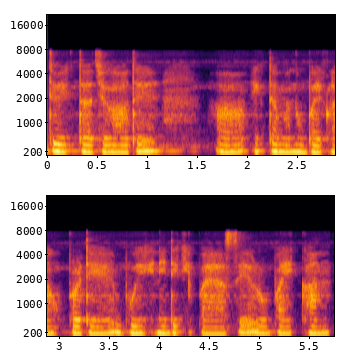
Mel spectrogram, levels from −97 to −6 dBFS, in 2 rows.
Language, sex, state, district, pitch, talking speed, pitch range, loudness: Nagamese, female, Nagaland, Dimapur, 190 Hz, 165 wpm, 185-205 Hz, -19 LUFS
